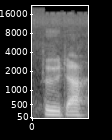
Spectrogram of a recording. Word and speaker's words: Gouda: cheese so i'm using gouda cheese or huda as it's actually pronounced if used to get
